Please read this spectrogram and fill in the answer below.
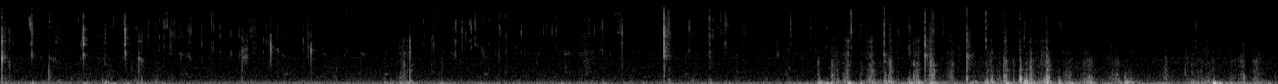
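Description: A small dog chewing a dried pig ear close to the microphone: sharp crunches and clicks of teeth on the tough chew. From about two-thirds of the way in, the gnawing grows louder, with low thuds mixed in.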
